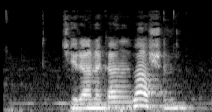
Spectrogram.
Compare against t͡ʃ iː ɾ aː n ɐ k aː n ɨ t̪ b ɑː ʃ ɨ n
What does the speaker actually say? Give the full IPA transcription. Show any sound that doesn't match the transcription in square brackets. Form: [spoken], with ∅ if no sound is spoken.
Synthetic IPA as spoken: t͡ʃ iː ɾ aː n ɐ k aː n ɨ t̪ b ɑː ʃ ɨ n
